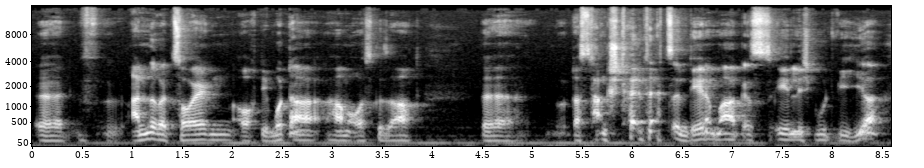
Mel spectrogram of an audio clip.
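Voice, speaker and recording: Gravelly, low-voiced older man. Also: fairly even intonation, measured pace. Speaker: defence lawyer, interviewee. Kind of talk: interview answer. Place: office indoors. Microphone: lapel.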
